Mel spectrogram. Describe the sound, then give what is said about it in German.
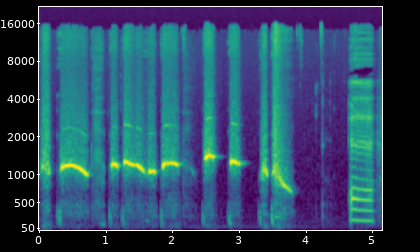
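A person whistles a short, bouncy tune, about a dozen clear notes with slight slides between them, followed by a pause and a brief voiced sound at the end. “Ja, magst du mal versuchen, unsere Ergebnisse nicht zusammen zu fassen, sondern zusammen zu pfeifen?”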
